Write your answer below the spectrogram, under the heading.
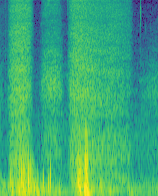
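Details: Friesian horse Romeo sniffing right up against the camera, expecting a snack: three quick breathy sniffs, a short pair and then a stronger huffing burst, with soft rustle and low handling noise afterwards.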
